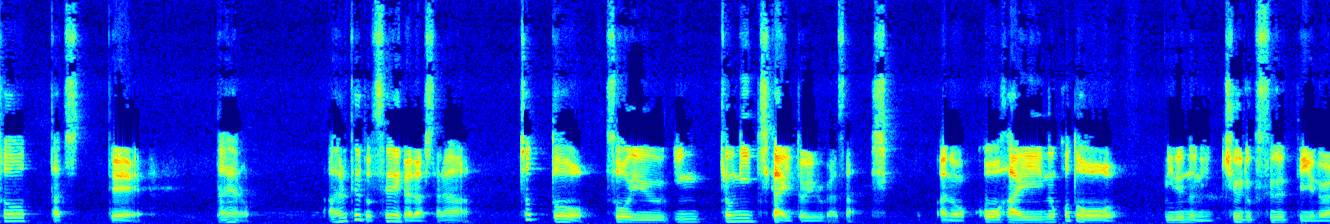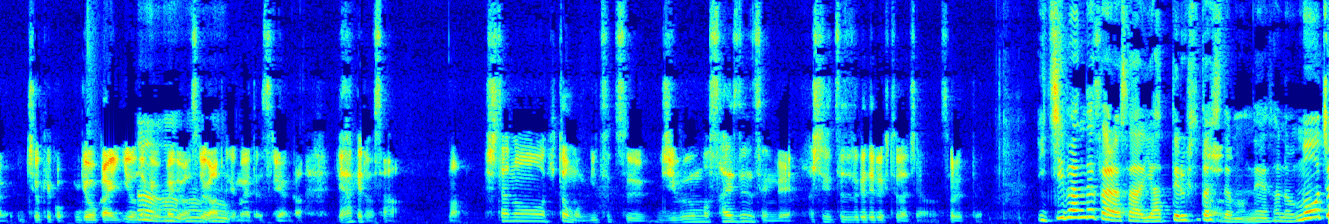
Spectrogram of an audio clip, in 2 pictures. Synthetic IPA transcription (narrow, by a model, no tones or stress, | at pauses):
so̞t̪at͡ɕi̥tt̪ːe̞ | nãɰ̃jaɾo̞̰ | aɾɯ̟t̪e̞ːd̪o̞se̞ːkad̪aɕi̥t̪aɾa̰ | t͡ɕo̞t̪ːo̞ | so̞ːjɯ̟ːĩŋkʲo̞ɲ̟it͡ɕi̥kait̪o̞jɯ̟ːka̰sa̰ɕi̥ | ano̞ko̞ːhaino̞ko̞t̪o̞ː | mʲiɾɯ̟no̞ɲ̟it͡ɕɨːɾʲo̞kɯ̟̥sɨɾɯ̟t̪ːe̞jɯ̟ːno̞ɡait͡ɕio̞ke̞kːo̞ːɡʲo̞ːkaiiɾo̞nːaɡʲjokaid̪easo̞ɾe̞ɡaːt̪aɾʲimae̞t̪aɾʲisɨɾɯ̟jãŋkajake̞d̪o̞sa̰ | ma̰ | ɕi̥t̪ano̞çi̥t̪o̞mo̞mʲit͡sɨt͡sɨd͡ʑibɯ̟̃mːo̞saizẽɰ̃sẽ̞nd̪e̞haɕiɾʲit͡sɨzɨke̞t̪e̞ɾɯ̟çi̥t̪o̞t̪at͡ɕij̪ã̰so̞ɾe̞t̪ːe̞ | it͡ɕibãnd̪akaɾasajat̪ːe̞ɾɯ̟çi̥t̪o̞t̪at͡ɕid̪amõ̞nːe̞sono̞moːt͡ɕ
